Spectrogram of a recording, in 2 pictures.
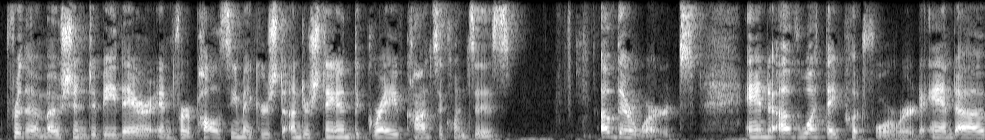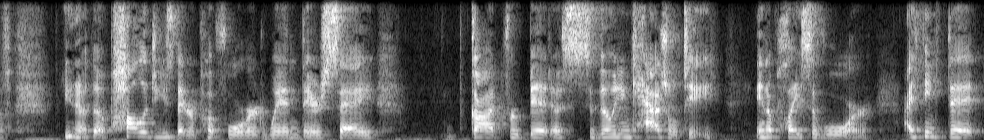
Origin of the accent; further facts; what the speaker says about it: the South, Southern United States, United States; accent: Southern; moved away as an adult; I loved my Southern accent and it just is not going to go away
